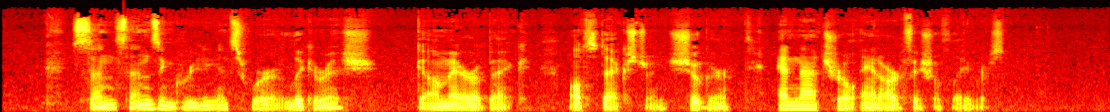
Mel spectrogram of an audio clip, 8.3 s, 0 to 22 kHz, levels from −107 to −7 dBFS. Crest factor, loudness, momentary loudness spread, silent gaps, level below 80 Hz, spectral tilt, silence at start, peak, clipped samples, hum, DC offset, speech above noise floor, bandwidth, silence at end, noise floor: 22 dB; -21 LUFS; 14 LU; none; -54 dBFS; -3.5 dB/octave; 0.35 s; 0 dBFS; under 0.1%; none; under 0.1%; 34 dB; 16 kHz; 0.8 s; -56 dBFS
